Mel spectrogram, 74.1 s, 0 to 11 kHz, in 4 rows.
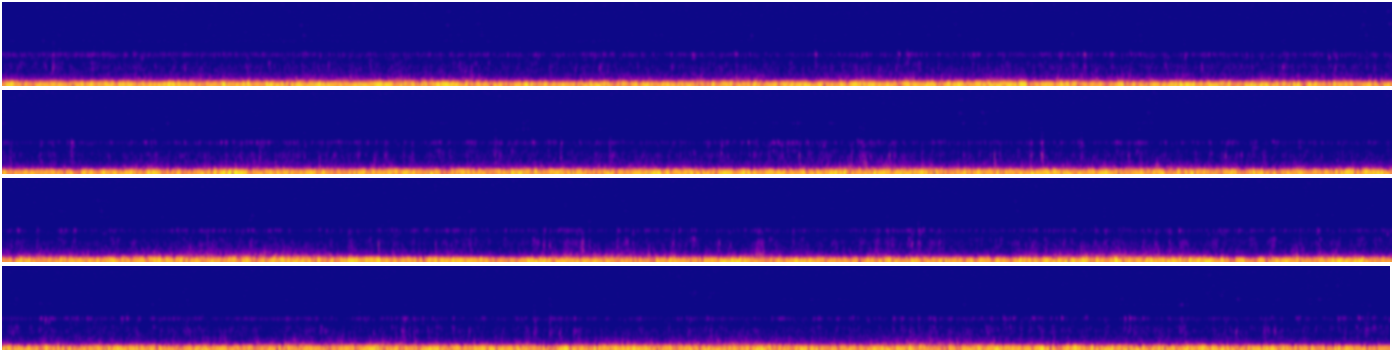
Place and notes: Contact mics attached to a ¾ inch (2 cm) in diameter metal cable of a cable railing fence on bluff overlooking Missouri River and Labadie Energy Center off of the Powerline Trail in Klondike Park. Low sounds. Best with headphones.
